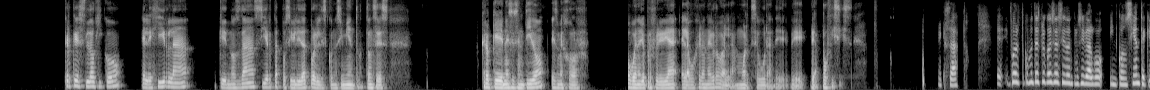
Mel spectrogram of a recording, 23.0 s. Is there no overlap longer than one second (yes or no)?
yes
